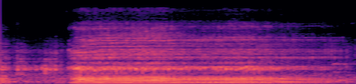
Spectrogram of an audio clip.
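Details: Tiger kept in a cage, angry: after a quiet first second, a deep sustained rumbling roar with strong low harmonics starts and holds steady, slowly fading toward the end.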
